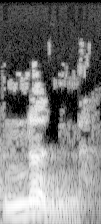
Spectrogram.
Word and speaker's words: Nun: The 14th verse should start with the letter Nun. That's the letter Nun. You spell it like none, N-U-N.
